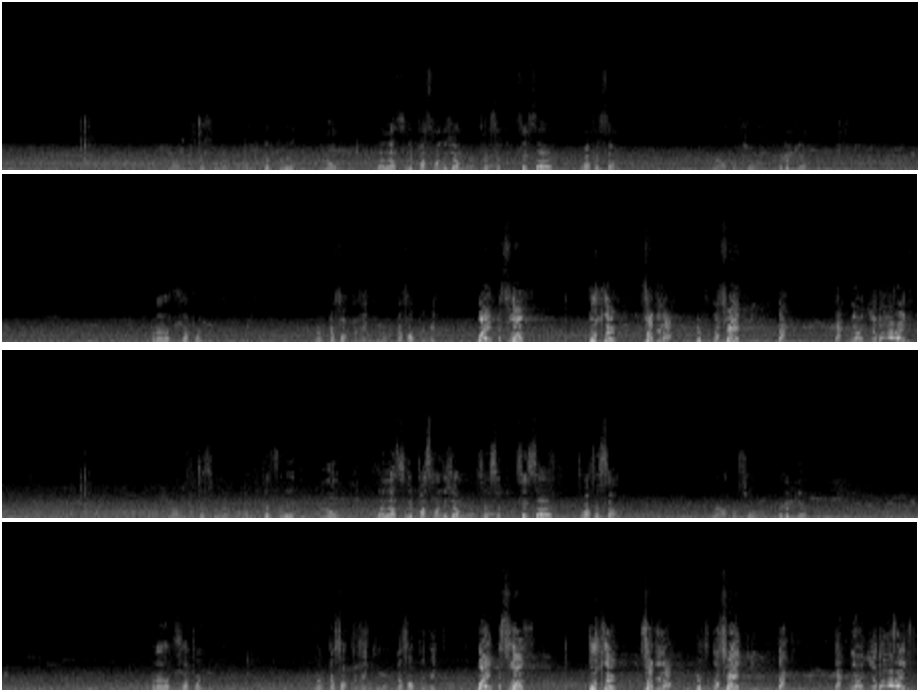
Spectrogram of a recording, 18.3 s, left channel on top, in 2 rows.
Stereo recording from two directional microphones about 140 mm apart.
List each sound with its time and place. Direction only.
3.3 s speech: 20° right (ahead or behind)
10.7 s speech: 20° right (ahead or behind)
12.4 s speech: 20° right (ahead or behind)
17.5 s vehicle: 15° right (ahead or behind)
